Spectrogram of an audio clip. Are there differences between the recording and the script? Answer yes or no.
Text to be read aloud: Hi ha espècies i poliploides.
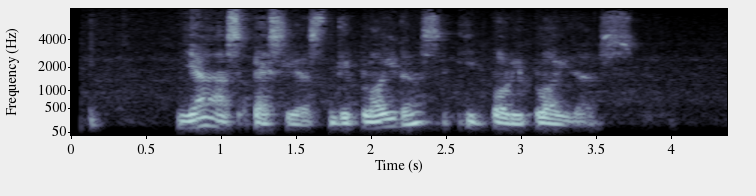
yes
